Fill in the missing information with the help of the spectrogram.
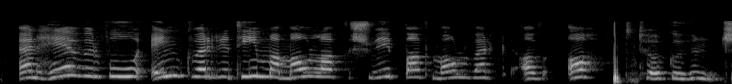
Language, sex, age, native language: Icelandic, male, 12, Icelandic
